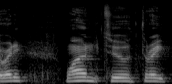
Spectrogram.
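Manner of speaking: ordinary talk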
